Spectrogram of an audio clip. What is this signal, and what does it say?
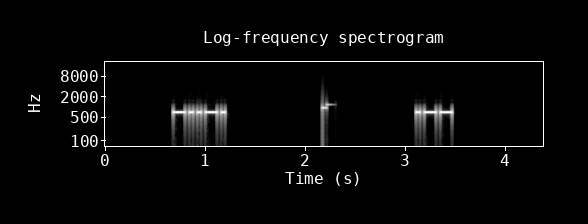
Morse code, heard as a keyed tone, about 30 wpm, 700 Hz. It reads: / W
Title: Single Character (Letter:Number:Punctuation:Prosign) Alt 30wpm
